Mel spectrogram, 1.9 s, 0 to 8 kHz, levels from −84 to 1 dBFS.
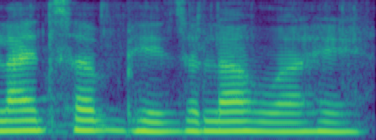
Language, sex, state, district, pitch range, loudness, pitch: Hindi, female, Arunachal Pradesh, Papum Pare, 200-215 Hz, -16 LUFS, 205 Hz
